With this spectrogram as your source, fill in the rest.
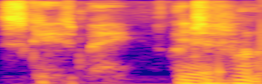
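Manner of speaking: put-on whisper spoken close to the mic. Imitating Steven Bartlett's clips asking people to subscribe: imitating Steven Bartlett whispering. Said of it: "he whispering to, whispering down the mic".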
